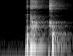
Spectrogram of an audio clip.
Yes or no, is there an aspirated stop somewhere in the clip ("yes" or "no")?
no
